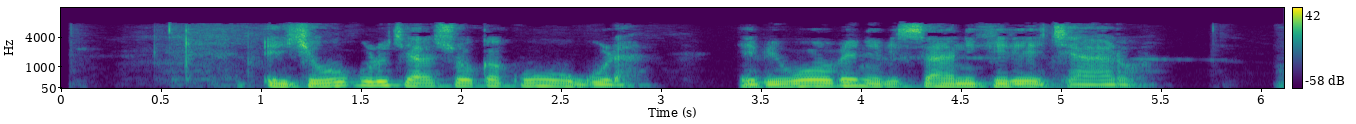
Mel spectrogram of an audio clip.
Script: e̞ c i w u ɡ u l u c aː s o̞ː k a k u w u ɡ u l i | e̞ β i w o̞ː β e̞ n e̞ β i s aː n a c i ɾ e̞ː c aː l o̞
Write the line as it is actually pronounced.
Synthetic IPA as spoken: e̞ c i w u ɡ u l u c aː s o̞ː k a k u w u ɡ u l a | e̞ β i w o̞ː β e̞ n e̞ β i s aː n i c i ɾ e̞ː c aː l o̞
